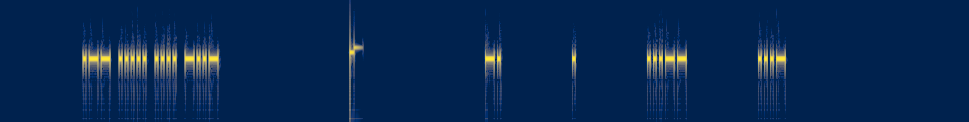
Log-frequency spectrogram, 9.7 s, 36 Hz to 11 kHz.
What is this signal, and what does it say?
Morse code, heard as a keyed tone, about 40 wpm, spaced as for 17 wpm, 700 Hz. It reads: W5HX NE3V
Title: USA Call Signs - 4 Characters - 8x Character Spacing - 40wpm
